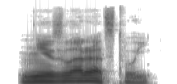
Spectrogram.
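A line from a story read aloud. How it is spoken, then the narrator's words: Gloomy curt remark. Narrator (Russian): мрачно бросил Бергер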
